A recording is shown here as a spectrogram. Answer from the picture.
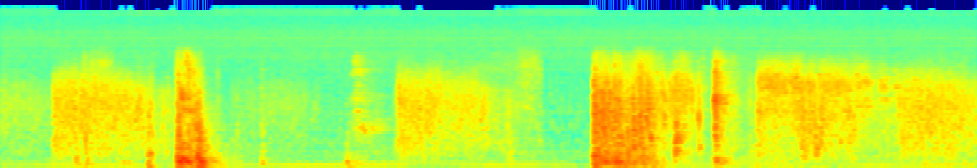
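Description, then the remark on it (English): Heavy, loud crashing impacts, two big bangs several seconds apart with rough scraping and rattling noise between them, like a door being forced and broken open. “You know, you're gonna have to pay for that door.”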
